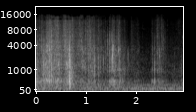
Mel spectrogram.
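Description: An empty cosmetics packet crinkled and crushed by hand, close and fairly loud, in a few irregular bursts of crackling that thin out toward the end, with no talk.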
